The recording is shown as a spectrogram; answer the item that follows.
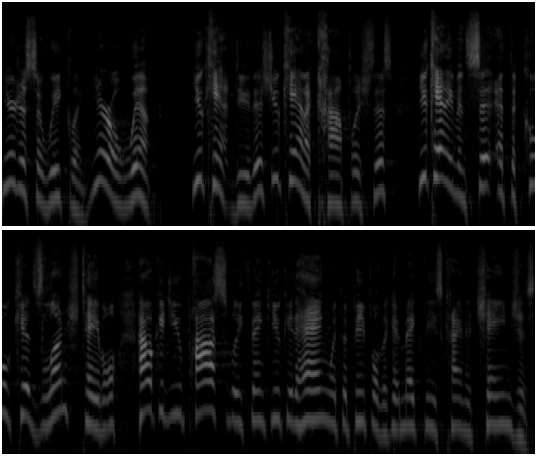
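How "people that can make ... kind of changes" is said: ordinary talk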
